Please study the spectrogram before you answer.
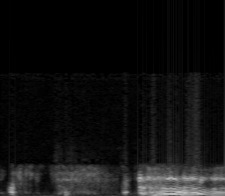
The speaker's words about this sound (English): And you're coughing, and that just I know. I can't breathe. You've got me laughing so hard.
